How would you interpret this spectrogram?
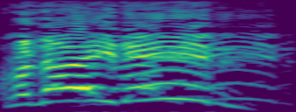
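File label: British fire in hole; player; source engine; dod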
